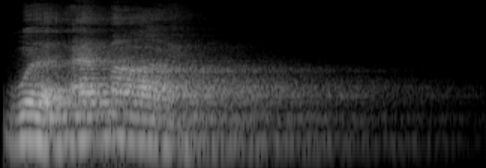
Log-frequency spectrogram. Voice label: Horror Voice Where Am I; Talking Sound Effects

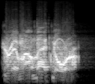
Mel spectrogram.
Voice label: Cb Trucker Radio; Radio Voice; Blastwave

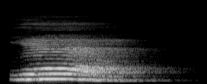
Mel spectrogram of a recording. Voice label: "Yeah" With Reverb Female Voice; recorded voice

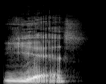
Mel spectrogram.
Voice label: "Yes", Evil Voice; Recorded Voice Sound Effects

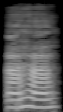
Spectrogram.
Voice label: Uh Huh, Exclamation, Female

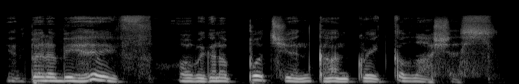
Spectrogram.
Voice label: Better Behave, Mafia, gangster; Talking

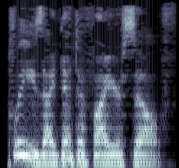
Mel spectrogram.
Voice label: Robot Voice "Please Identify Yourself"

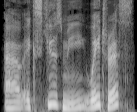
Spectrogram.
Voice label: Um Waitress, male; Waiter; Talking; VoiceBox

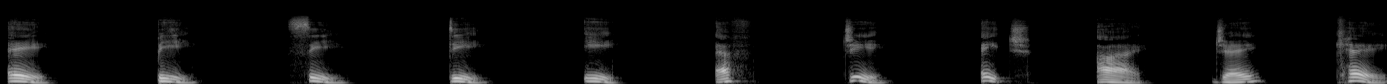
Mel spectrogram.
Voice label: Alphabet, male voice, alphabet A to Z; Talking Sound Effects; Letters; VoiceBox; Twistedtracks

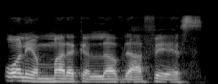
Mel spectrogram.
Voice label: Only Mother Love, Sayings, male; Talking; Voice Box

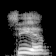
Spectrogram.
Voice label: See Ya, Goodbyes, male; Greetings And Goodbye; VoiceBox

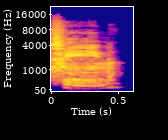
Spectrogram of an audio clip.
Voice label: Gps Voice, Male

